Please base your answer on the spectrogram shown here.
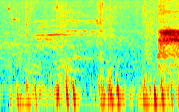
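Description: A video game horse whinnies and neighs over a rhythm of clip-clopping hooves, with a sudden bright burst of game sound at the end.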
